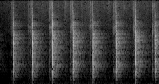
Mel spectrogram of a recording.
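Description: A knife chops vegetables on a board in a steady, even rhythm, about eight crisp thuds roughly every half second, with no voices.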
